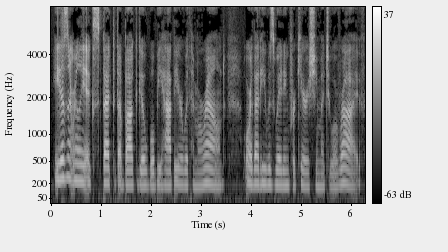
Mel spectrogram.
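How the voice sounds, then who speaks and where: A woman's voice: lowish voice, fairly even intonation, fairly quick, gravelly, warm tone, dry recording. A woman reading fiction aloud as an audiobook narrator, in a scripted storytelling style.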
